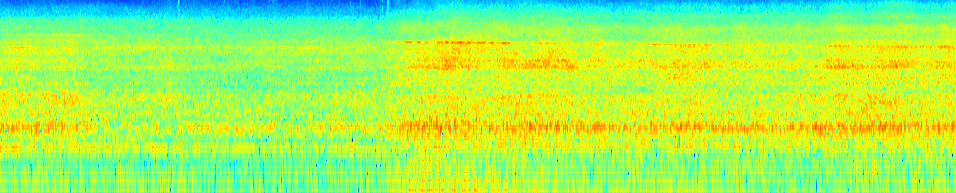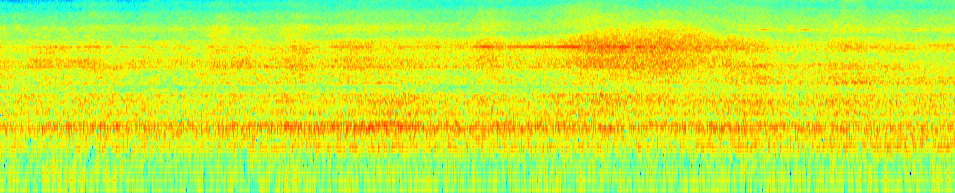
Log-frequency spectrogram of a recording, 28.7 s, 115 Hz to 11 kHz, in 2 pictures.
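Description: Boeing 787-10 Dreamliner's twin turbofan engines at taxi power as the jet taxis: a steady jet whine over a low rumble, getting louder about six seconds in and swelling again near the end.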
